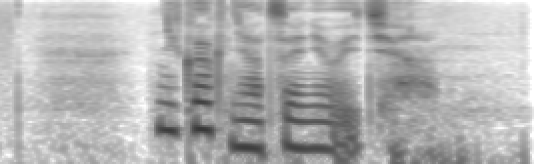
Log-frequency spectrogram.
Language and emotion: Russian, sad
